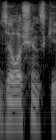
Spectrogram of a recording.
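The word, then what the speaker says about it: Dzyaloshinskii: So I would ask you to pronounce this. Well, Zeloshinsky-Moria interaction. Zeloshinsky-Moria interaction. Zeloshinsky is a Russian last name.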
